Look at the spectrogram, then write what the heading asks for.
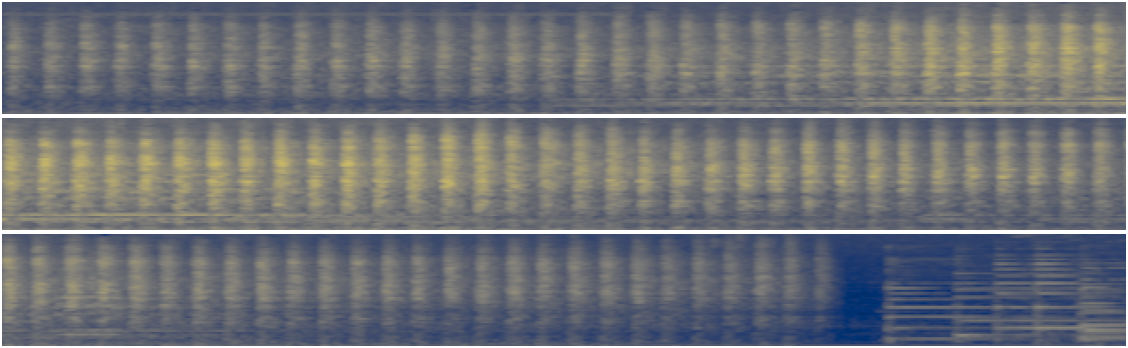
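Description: A rolling passenger train with a steady rhythmic clickety-clack, a sustained whistle-like tone through the middle stretch, and a few piano notes entering just as the rumble cuts off at the end.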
